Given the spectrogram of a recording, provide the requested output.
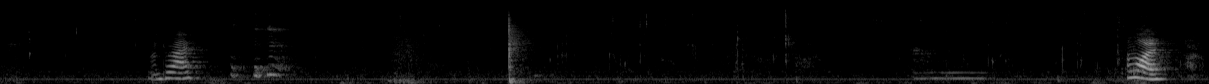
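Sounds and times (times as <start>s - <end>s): person chewing crisp bread: 0.0s - 1.5s, 3.0s - 4.6s, 5.3s - 11.2s.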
